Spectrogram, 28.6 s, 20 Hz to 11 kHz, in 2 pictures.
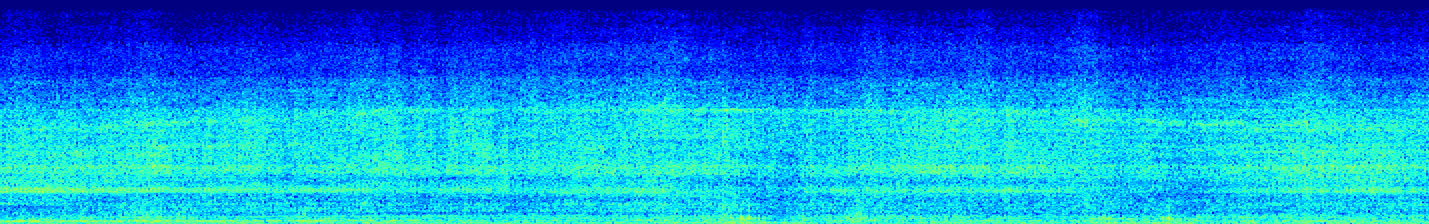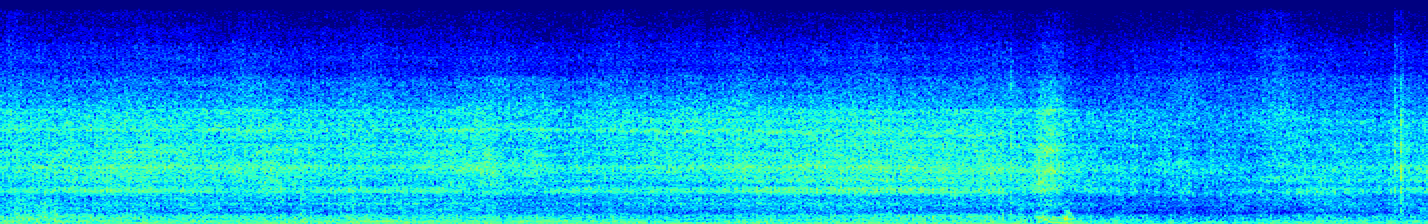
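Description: BMW S1000RR inline-four engine running at a steady cruise, heard from the rider's seat with wind rush over it. About 25 seconds in the revs fall quickly with a brief bump, and the engine runs on at a lower note.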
